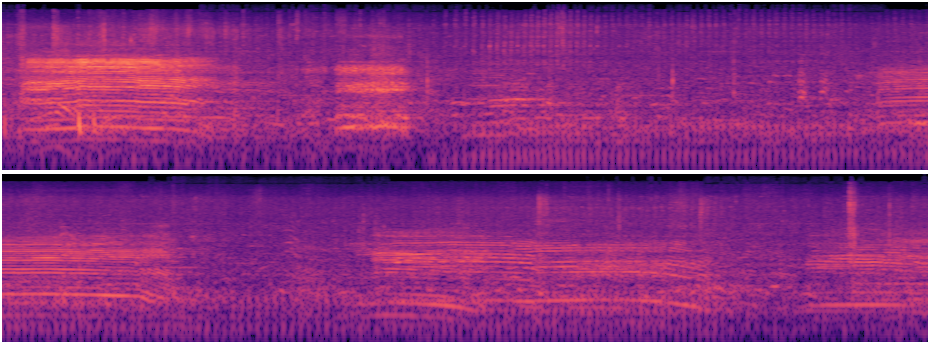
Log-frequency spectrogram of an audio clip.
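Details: Cattle at a Kerapan Sapi bull race on the Sokaramme field, Sapudi Island, Madura, East Java, Indonesia, first round: several drawn-out harmonic moos, some rising and falling, repeated through the clip over a murmuring crowd.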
